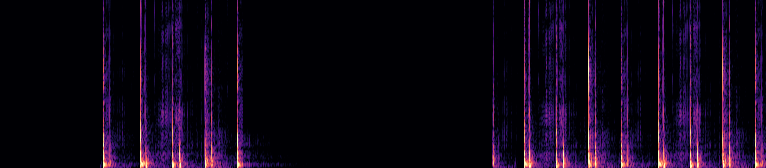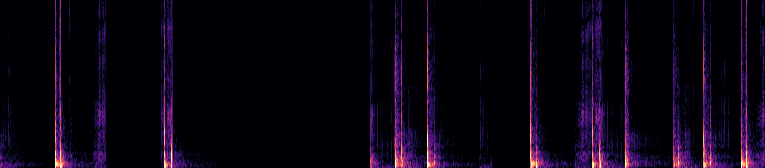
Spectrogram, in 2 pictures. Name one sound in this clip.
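Footsteps tap quickly on a hard floor, in short bursts.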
